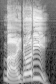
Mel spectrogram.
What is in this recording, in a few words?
shop youngman maido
